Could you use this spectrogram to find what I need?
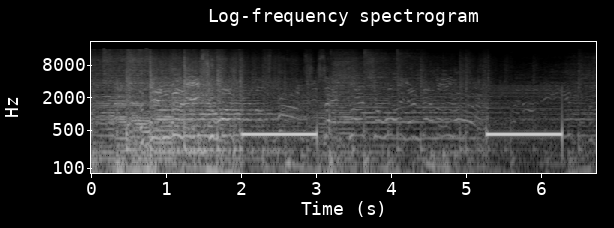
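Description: Two long, steady telephone call tones sound, each about a second, while a bar is being called back; busy, noisy background fills the gaps before and between them.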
